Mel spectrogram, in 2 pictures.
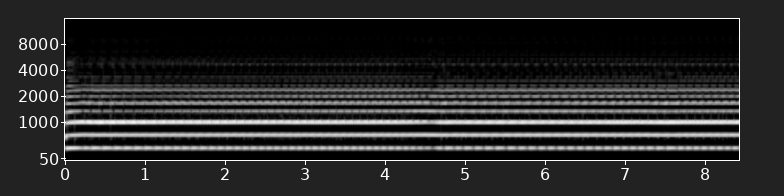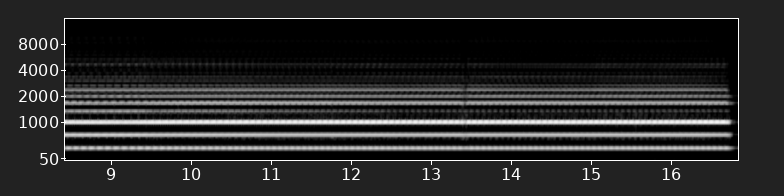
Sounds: Musical instrument, woodwind instrument, Music

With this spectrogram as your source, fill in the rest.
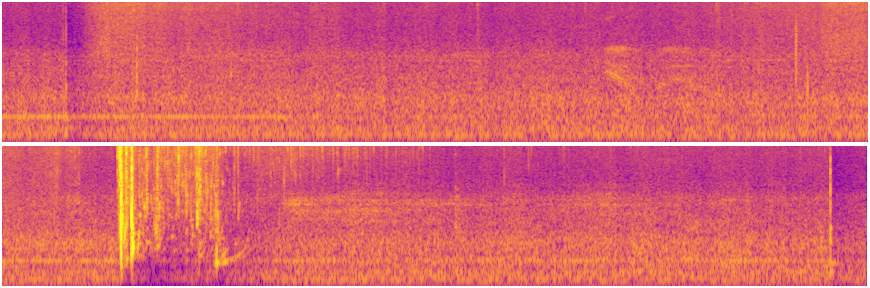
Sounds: splatter, Liquid

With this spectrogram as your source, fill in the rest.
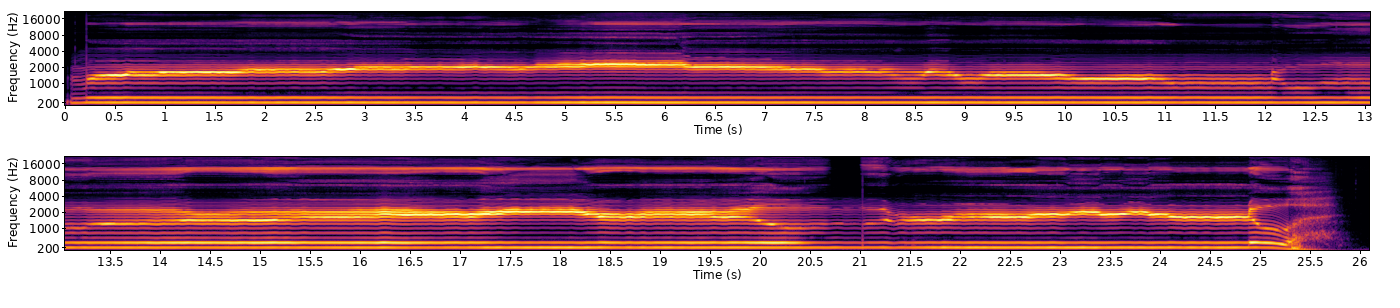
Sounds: Singing, Human voice

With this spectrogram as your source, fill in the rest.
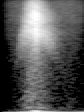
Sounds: swish

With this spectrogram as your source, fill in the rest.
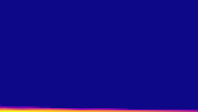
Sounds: Musical instrument, Music, Keyboard (musical), Piano

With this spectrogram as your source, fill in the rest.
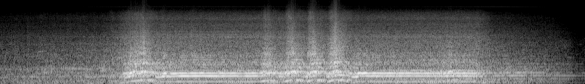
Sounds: revving, Race car, Car, Motor vehicle (road), Vehicle, Engine

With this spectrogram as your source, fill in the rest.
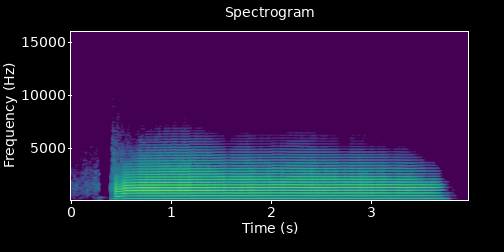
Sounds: Trumpet, Music, Brass instrument, Musical instrument

